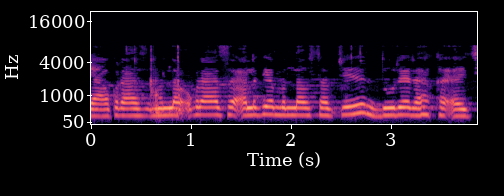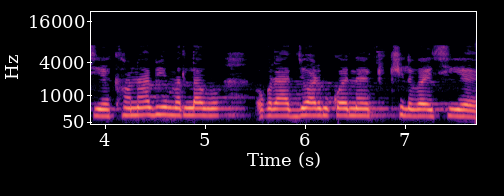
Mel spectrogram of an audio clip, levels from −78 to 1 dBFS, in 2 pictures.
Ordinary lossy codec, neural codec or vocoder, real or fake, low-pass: none; none; real; 7.2 kHz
